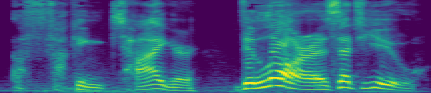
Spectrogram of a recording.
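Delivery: furious goblin-voice shout. Voicing a blinded goblin shouting at the bugbear: goblin shouting. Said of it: "it just starts shouting at him".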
